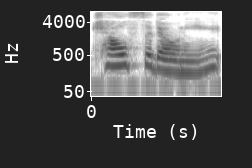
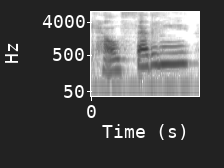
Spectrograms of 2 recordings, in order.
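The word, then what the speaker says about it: chalcedony: I found out that what I've always called chelidon is actually supposed to be called caleton and now I don't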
